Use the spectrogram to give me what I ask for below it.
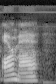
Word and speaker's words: Armagh: I need to correct you on your pronunciations. It's Sligo, Mayo, and Galway. Then Armagh, Tyrone, and Offaly. And then Leitrim, Donegal, and Laois.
